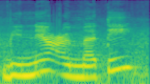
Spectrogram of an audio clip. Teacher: बिनिअमति आइन की आवाज़ भी निकालनी है और ता को लंबा भी नहीं करना।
